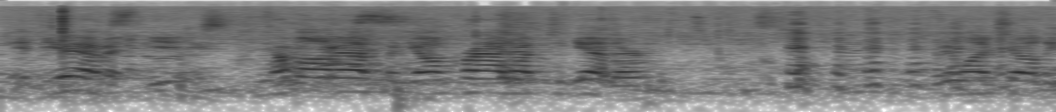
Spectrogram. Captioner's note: laughter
